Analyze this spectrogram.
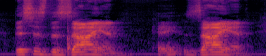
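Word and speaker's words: זין: Zayin. It's pronounced Z, like our English letter Z has a Z noise when you pronounce it.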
